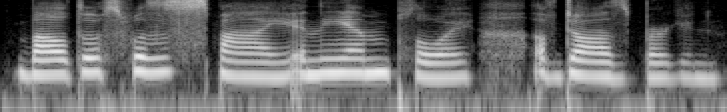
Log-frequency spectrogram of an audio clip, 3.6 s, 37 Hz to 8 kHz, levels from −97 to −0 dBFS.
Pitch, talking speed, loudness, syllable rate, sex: 215 Hz, 150 wpm, -17 LUFS, 4.1 syllables/s, female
